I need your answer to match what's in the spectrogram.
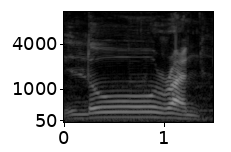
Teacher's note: you'll hear a ra, small ra, called technically as intrusive ra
